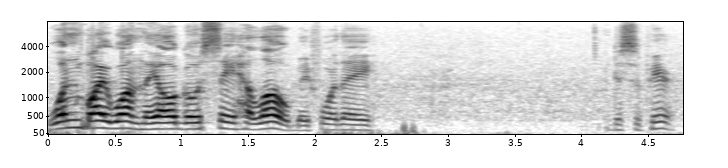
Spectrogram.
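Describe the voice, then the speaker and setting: A woman with a somewhat low voice runs a tabletop game. She narrates loosely and playfully, often pausing on "like.". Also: muffled recording. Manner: casual, giggly, with many "like"s. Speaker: game master.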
